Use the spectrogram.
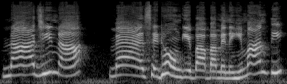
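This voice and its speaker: A cheeky young daughter-in-law in a cartoon tale, put on by a woman answers back with sass. The voice is very high, lifted above ordinary narration. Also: animated, moderate pace, bright, forceful tone, full character voice. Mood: defiant.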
